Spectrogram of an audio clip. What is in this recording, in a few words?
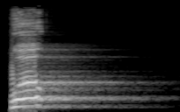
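horse stop adult, English; Warframe; Duviri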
